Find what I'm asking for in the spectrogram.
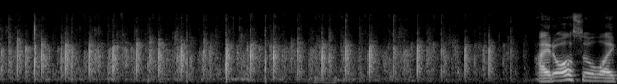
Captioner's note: applause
